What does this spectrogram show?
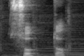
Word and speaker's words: sotto: Fanno eccezione le parole rotto, sotto e ghiotto che si pronunciano con la O chiusa.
